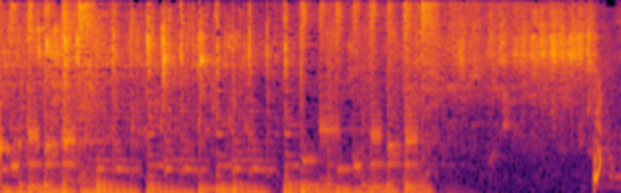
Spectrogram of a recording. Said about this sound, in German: Einfachstes Beispiel, beim Zähneputzen nicht den Hahn laufen lassen, sondern das bisschen Wasser, das wir wirklich brauchen, in einen Becher abfüllen.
